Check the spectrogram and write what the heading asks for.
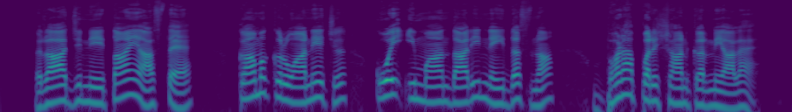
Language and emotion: Dogri, angry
